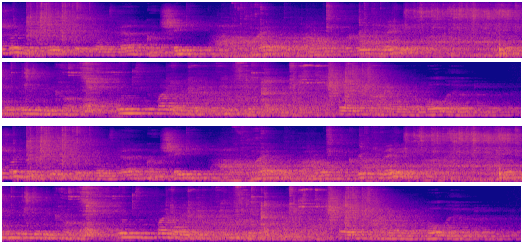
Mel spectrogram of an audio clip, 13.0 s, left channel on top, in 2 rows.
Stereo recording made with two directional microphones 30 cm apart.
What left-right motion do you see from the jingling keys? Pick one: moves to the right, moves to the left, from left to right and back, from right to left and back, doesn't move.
moves to the right.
